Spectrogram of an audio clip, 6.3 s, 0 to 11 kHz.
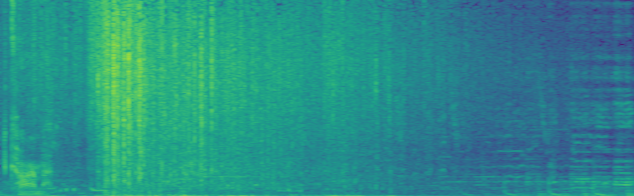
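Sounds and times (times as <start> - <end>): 
pigeons cooing at a monastery: 0.0 - 6.0
speech: 0.2 - 1.0
rushing fluttery noise: 0.4 - 4.8.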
